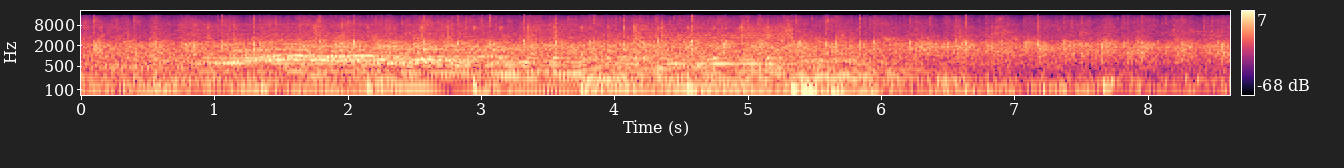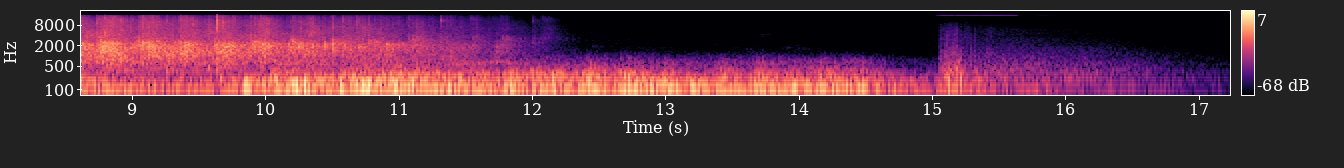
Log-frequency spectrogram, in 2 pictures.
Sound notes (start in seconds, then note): 0.1 congregation clapping; 4.3 uplifting music; 9.2 thunder rumbling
